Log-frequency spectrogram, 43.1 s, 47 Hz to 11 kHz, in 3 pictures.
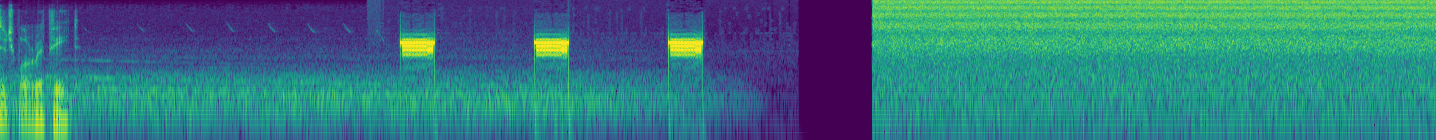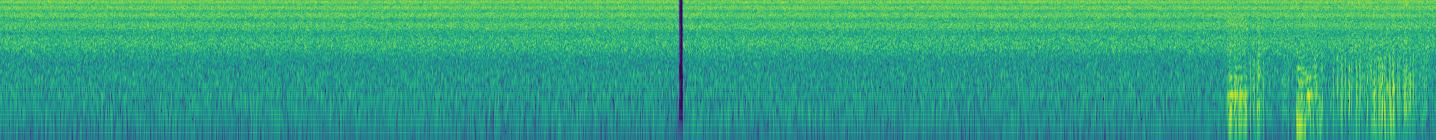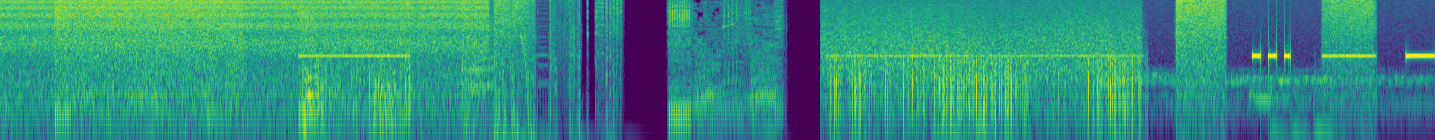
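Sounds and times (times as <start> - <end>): loud static hiss: 8.8 - 34.5, 37.0 - 41.2
low bursts: 26.0 - 33.0.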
